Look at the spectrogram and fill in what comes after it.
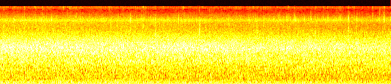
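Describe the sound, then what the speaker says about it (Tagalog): Heavy rain pours down in a dense, unbroken hiss, steady and loud, with no voices. "Thank you Lord sa ulan na binibigay niyo sa amin"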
